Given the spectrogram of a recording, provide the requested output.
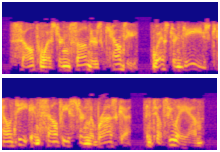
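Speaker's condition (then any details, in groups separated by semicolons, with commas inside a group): No condition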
